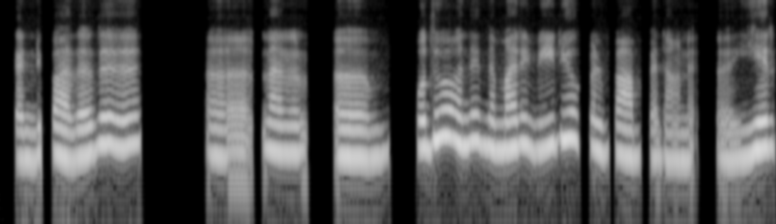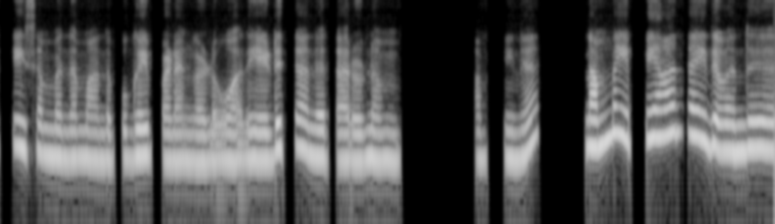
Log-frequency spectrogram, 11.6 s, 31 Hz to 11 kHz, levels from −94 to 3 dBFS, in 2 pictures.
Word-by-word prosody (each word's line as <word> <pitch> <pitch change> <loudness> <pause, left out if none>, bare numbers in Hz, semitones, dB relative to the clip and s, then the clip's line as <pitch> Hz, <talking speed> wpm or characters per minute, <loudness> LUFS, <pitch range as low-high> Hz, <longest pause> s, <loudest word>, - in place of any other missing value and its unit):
கண்டிப்பா. 185 +3 -1
அதாவது 200 +8 +2 0.8
அ - - -1 0.4
நான் 210 -2 +2 0.4
அ - - +4 0.6
பொதுவா 280 +7 +4
வந்து 260 +2 +3
இந்த 235 -2 +1
மாரி 235 +3 +3
வீடியோக்கள் 255 -3 +1
பார்ப்பேன் 185 -1 -2
நானு. 170 0 -4 0.4
இயற்கை 235 +2 +2
சம்மந்தமா 180 -2 -1
அந்தப் 170 +1 -4
புகைப்படங்களோ, 170 -3 -1
அதை 175 - -1
எடுத்த 225 +7 -1
அந்தத் 185 -3 0
தருணம், 170 +1 0 0.6
அப்படின்னு. 175 +5 -3 0.4
நம்ம 275 +8 +5
எப்பயாவது 310 +4 +2
தான் 310 -3 +4
இதை 245 -3 +3
வந்து 215 +2 +3
200 Hz, 135 wpm, -22 LUFS, 175-245 Hz, 0.8 s, நம்ம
